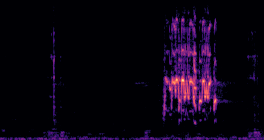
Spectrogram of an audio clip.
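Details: Cucak kerinci, the cream-striped bulbul, singing lively for luring birds: a single half-second burst of fast, jumbled, high chirping notes amid near silence and a soft low hum.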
